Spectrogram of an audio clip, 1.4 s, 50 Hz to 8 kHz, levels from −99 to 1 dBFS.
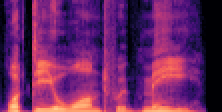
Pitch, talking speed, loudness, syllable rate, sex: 125 Hz, 260 wpm, -19 LUFS, 5.0 syllables/s, male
